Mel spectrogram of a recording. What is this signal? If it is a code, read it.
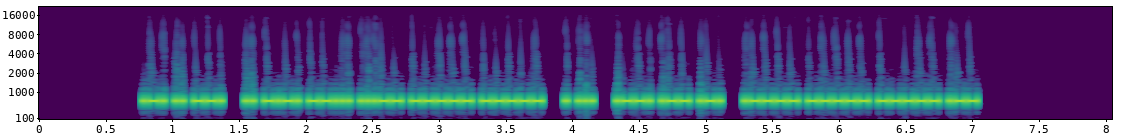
Morse code, heard as a keyed tone, about 52 wpm, 700 Hz. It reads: RIG IC7300 ES PWR 100W
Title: Practice QSO - Exchange 2 - Info - 50wpm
